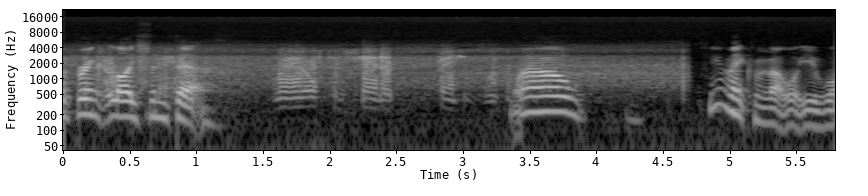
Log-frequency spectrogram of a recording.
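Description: A small handheld radio crackles with static and snatches of speech.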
